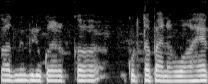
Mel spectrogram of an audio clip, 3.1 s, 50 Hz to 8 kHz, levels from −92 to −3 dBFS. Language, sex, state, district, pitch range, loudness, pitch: Hindi, male, Uttar Pradesh, Shamli, 175-180 Hz, -14 LUFS, 175 Hz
